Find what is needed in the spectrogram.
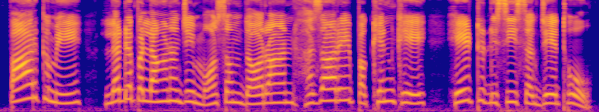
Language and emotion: Sindhi, neutral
